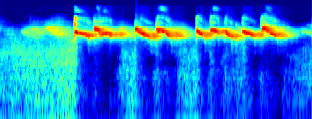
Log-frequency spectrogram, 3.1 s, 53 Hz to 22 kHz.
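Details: Oriental white-eye (Mata Puteh Raja) singing on 24 March 2022: after a soft, muffled opening, a lively string of high, warbled, twittering notes in quick succession.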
